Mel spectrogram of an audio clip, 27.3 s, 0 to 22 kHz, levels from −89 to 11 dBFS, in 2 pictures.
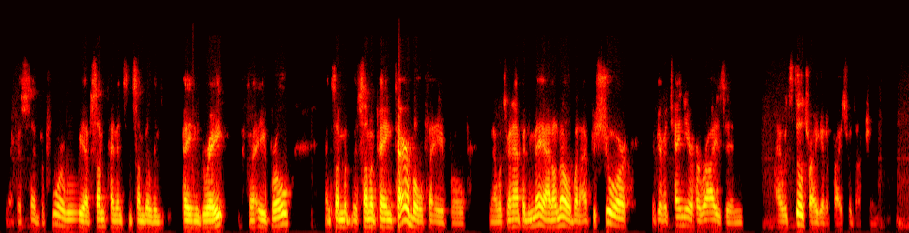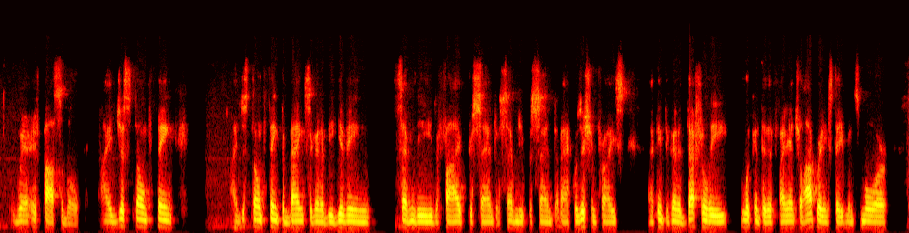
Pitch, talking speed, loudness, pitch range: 105 Hz, 210 wpm, -19 LUFS, 100-115 Hz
